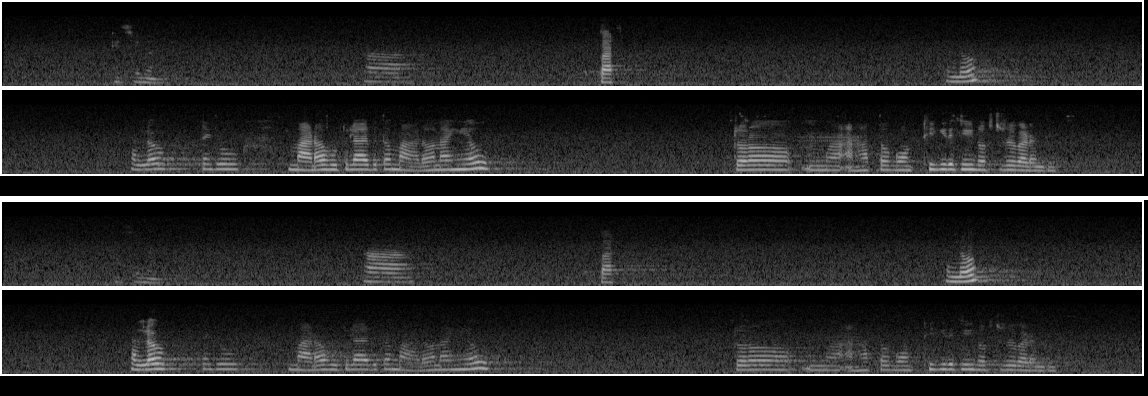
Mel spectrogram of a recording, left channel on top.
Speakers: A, on the left (about 50°); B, on the right (about 70°).
A: କିଛି ନାହିଁ
B: ହଁ
A: ପାଟ
B: ହାଲୋ ହାଲୋ
A: ଆଗେ ଯୋଉ ମାଡ ହଉଥିଲା ଏବେ ତ ମାଡ଼ ନାହିଁ ଆଉ ତୋର ମା ହାତ ଗଣ୍ଠିକି ଦେଖିକି ଡଷ୍ଟରରେ ବାଡ଼ାନ୍ତି।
